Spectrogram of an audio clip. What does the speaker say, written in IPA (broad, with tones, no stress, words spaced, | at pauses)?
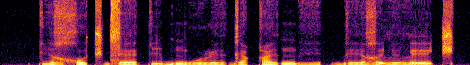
ki˦˥ʁχu˦˥t͡ʃd͡zɛː˩ kḭ˦˥bŋ͡muː˩ ɭɪː˩ɡɛ˩qɪː˦˥ŋ͡me̤˦˥ | ɡ͡beː˩ʁḭ˩lɪ˩ lḛ˦˥t͡ʃ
